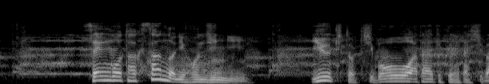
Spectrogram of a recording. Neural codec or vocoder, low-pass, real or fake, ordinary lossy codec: codec, 24 kHz, 6 kbps, HILCodec; 7.2 kHz; fake; none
